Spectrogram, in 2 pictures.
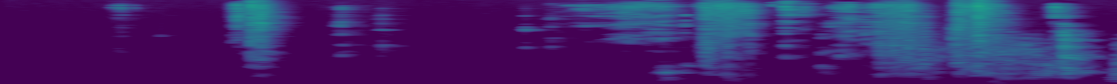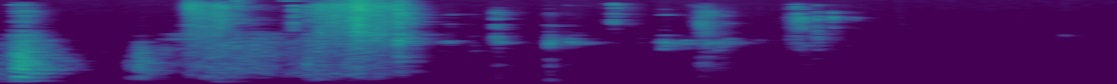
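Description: Rustling, crinkling handling noise for a few seconds, starting about two seconds in and loudest just after the midpoint, after a single click about a second in; a few small ticks follow near the end.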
